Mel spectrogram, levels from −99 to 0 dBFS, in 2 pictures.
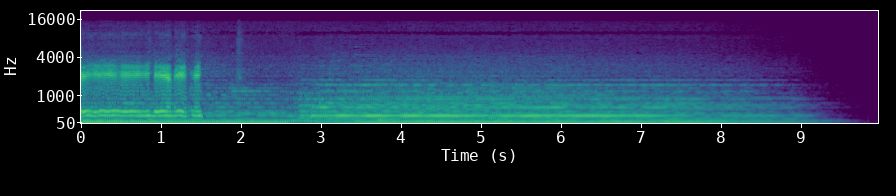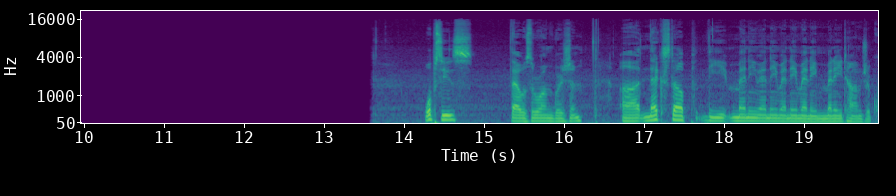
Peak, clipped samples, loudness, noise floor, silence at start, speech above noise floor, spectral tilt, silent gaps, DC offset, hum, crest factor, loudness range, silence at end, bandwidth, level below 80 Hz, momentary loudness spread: -12 dBFS; under 0.1%; -30 LUFS; under -90 dBFS; 0 s; over 63 dB; -5.5 dB/octave; 12.87-13.56 s; under 0.1%; none; 20 dB; 12 LU; 0 s; 16 kHz; -42 dBFS; 14 LU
